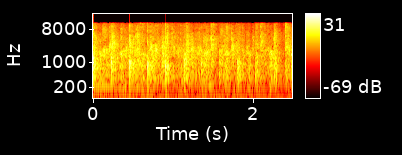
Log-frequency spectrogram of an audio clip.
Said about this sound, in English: Damn it. More clapping. No, I'm kidding. Not really.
